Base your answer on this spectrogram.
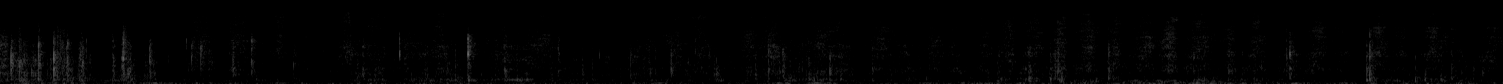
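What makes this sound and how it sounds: Long nails and fingertips rub and scratch the surface of a grey kraft-paper gift bag held flat in front of the microphone. The result is a quiet, steady, bright papery scratching and rustling, with a few sharper ticks standing out in the first five seconds.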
